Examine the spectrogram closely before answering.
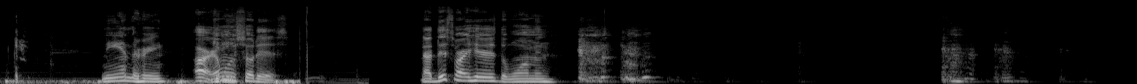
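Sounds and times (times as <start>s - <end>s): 
person coughing harshly and wetly: 0.0s - 0.5s, 5.8s - 7.4s, 9.4s - 11.0s
speech: 1.0s - 3.0s, 4.2s - 5.6s.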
